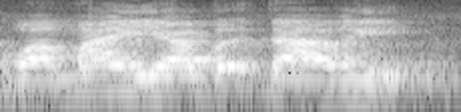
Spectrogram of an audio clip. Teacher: Waman ditulisnya, dibacanya jadi n-nya hilang tuh kan. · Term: idgham dengan dengung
